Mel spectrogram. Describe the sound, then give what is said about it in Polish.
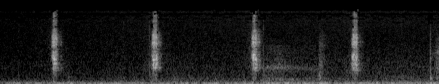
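A clock ticking: four sharp, evenly spaced ticks about a second apart, standing out over a quiet low background with no talk. “Komu dzwoni budzik? Dla kogo chodzi ten zegar?”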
